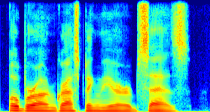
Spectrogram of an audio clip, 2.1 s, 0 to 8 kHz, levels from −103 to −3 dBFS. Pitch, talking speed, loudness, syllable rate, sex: 115 Hz, 140 wpm, -18 LUFS, 4.6 syllables/s, male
